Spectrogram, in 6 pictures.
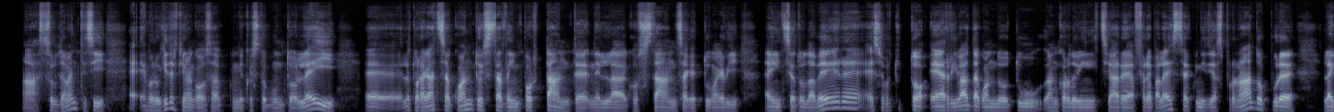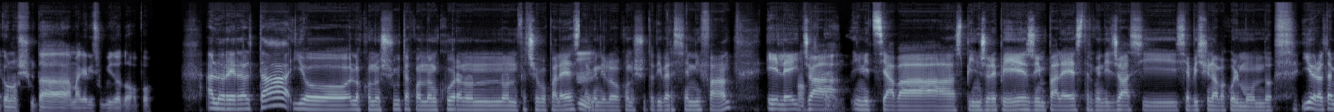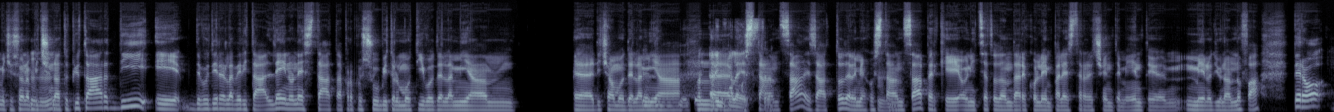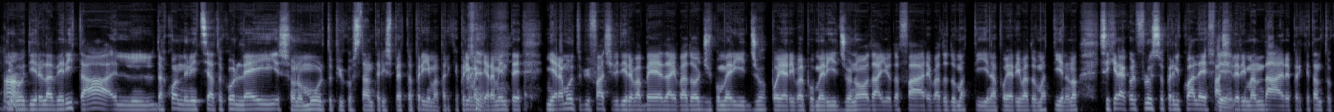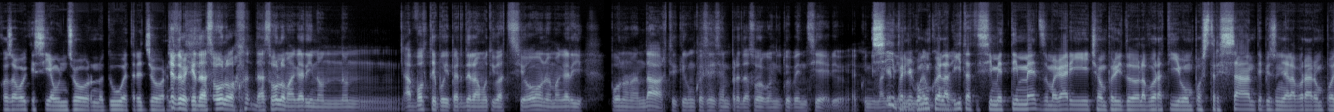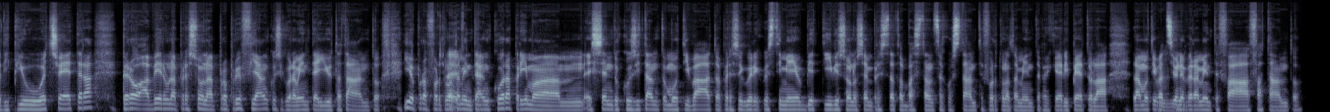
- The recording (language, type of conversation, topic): Italian, podcast, Come fai a mantenere la costanza nell’attività fisica?
- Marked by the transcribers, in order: "volevo" said as "voleo"; "proprio" said as "propio"; chuckle; "perché" said as "pecchè"; chuckle; "comunque" said as "conque"; other background noise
